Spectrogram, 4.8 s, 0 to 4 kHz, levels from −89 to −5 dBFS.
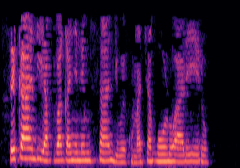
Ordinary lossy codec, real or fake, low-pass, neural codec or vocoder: MP3, 16 kbps; fake; 3.6 kHz; vocoder, 22.05 kHz, 80 mel bands, Vocos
